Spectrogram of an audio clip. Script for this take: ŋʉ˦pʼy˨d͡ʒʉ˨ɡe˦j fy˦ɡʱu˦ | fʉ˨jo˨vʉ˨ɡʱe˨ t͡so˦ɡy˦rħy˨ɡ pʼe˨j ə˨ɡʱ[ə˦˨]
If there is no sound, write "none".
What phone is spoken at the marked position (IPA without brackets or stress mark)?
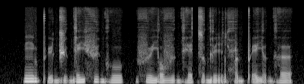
ə˦˨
